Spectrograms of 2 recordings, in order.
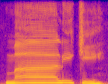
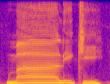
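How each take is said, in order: The two takes are said the same way.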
